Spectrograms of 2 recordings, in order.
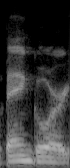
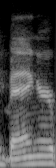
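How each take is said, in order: First: The second syllable has a full 'or' vowel. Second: The second syllable has a reduced 'er' vowel. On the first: The speaker calls it right. "there's an O in there for sure" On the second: The speaker calls it wrong. "people want to say banger"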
